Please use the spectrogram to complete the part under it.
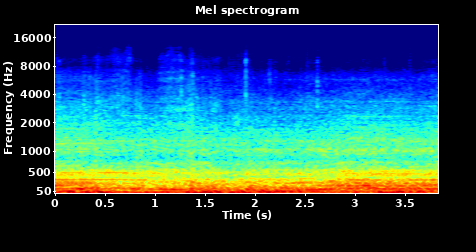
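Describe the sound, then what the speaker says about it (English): A VW Polo V with a 1.6 TDI 90 hp diesel and 7-speed DSG in sport mode accelerates on the road. It gives a steady, heavy low rumble of engine and road noise from inside the cabin with no talking. "This engine has a push, nice push for a 90 horsepower."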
